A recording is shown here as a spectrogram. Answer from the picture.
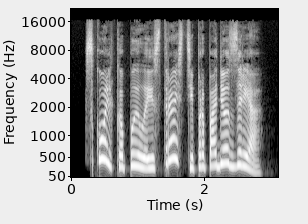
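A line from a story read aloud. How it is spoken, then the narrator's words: Cheerful, smiling. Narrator (Russian): весело улыбнулся Аизид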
